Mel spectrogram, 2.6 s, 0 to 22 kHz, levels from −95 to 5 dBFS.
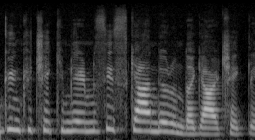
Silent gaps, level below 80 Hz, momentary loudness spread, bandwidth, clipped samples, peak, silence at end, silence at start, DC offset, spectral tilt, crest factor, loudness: none; -82 dBFS; 10 LU; 19.5 kHz; under 0.1%; -14 dBFS; 0 s; 0 s; under 0.1%; -3.5 dB/octave; 18 dB; -32 LUFS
